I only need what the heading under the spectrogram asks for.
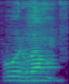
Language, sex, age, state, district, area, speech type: Sanskrit, male, 45-60, Karnataka, Shimoga, rural, read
